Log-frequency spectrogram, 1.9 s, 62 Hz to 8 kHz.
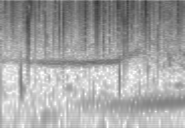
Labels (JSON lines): {"label": "biophony", "recorder": "SoundTrap 300"}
